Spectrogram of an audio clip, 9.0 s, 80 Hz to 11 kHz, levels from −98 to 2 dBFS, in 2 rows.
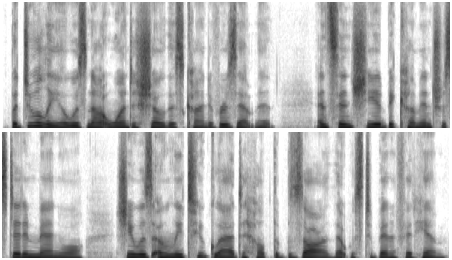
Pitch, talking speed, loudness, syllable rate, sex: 195 Hz, 220 wpm, -17 LUFS, 5.9 syllables/s, female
